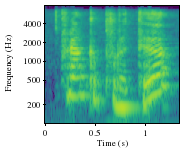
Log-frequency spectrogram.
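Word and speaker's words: Frankfurt: 프랑크푸르트라고 하는데 프랑크푸르트 우리나라에는 F 발음이 없기 때문에 그냥 프랑크푸르트 이러는데 F죠? F 발음 해주셔야 돼요. 프랑크푸르트 이라고 하셔야 되고요.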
